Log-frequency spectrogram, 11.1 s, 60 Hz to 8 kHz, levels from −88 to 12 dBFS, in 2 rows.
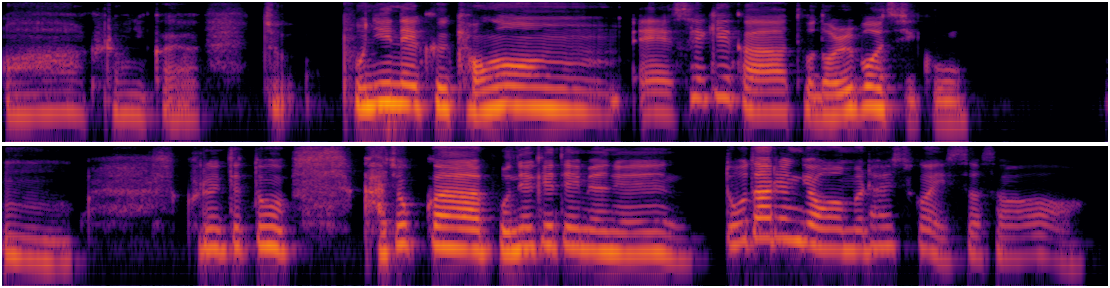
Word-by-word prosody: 아 170 +2 -11
그러니까요. 155 - -12 0.3
좀 - - -9 0.3
본인의 225 +1 +5
그 200 0 +1
경험의 195 -2 0
세계가 195 - -1
더 160 - -6
넓어지고. 190 - -1 0.7
음. 150 -4 -10 0.6
그런데 225 0 -5
또 235 -1 -1 0.4
가족과 230 -1 +4
보내게 230 +5 0
되면은 195 -7 -3
또 255 +3 -4
다른 320 -1 +5
경험을 220 -4 -1
할 240 0 -7
수가 230 -3 -10
있어서 165 -2 -14
200 Hz, 260 characters per minute, -25 LUFS, 170-230 Hz, 0.7 s, 본인의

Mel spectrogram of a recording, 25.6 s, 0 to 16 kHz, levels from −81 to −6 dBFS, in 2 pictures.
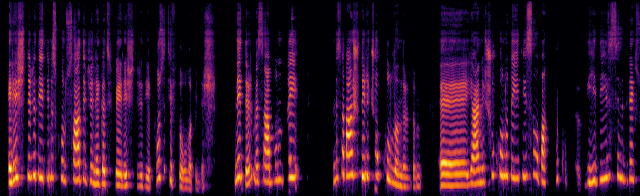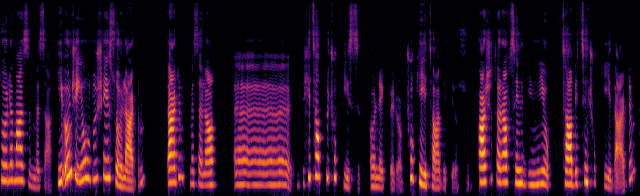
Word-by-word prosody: eleştiri 355 +7 +5
dediğimiz 350 0 0
konu 335 -4 -6
sadece 305 -3 +3
negatif 240 +1 +1
bir 220 - +4
eleştiri 200 -1 -2
değil, 170 -2 -5
pozitif 350 +11 -6
de - - -2
olabilir. - - -8 0.4
Nedir? 365 +7 +3
Mesela 275 -2 +3
bun 305 +1 -6
deği 355 +1 +2 0.6
Mesela 340 +7 -3
ben 390 +1 +10
şu 405 0 -3
dili 375 0 +4
çok 380 0 -6
kullanırdım. 190 - -2 0.4
Eee, 210 - +8 0.5
yani 250 +2 +4
"Şu 395 +8 -5
konuda 390 -2 -1
iyi 340 +2 -3
değilsin 375 +2 -4
ama 370 -3 -3
bak 270 -1 +3 0.2
bu 325 0 -12
ko" - - -29 0.4
I 265 - -4
iyi 280 +2 0
değilsini 345 +1 -1
direkt 320 0 -4
söylemezdim 295 - -2
mesela. 160 -1 -16
İii, 270 +2 0
önce 410 +1 +3
iyi 290 0 -2
olduğu 330 -1 -2
şeyi 350 0 -1
söylerdim. 210 - -2 0.4
Derdim 265 +8 +5
ki 355 - -44
mesela, 220 -2 -3 0.3
eee, 215 -1 -7 0.3
"Hitapta 365 0 +1
çok 350 0 -7
iyisin." 170 -4 -13 0.2
örnek 175 -3 -10
veriyorum. - - -18
"Çok 335 -3 -5
iyi 245 - +1
hitap 175 -5 -6
ediyorsun. 155 - -25
Karşı 270 +3 +6
taraf 265 -2 +2
seni 245 -4 -2
dinliyor, 220 0 -4 0.2
hitabetin 235 +2 +3
çok 260 -1 -18
iyi." 170 -6 -10
derdim. 325 +6 -7
275 Hz, 150 wpm, -22 LUFS, 220-345 Hz, 0.6 s, ben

